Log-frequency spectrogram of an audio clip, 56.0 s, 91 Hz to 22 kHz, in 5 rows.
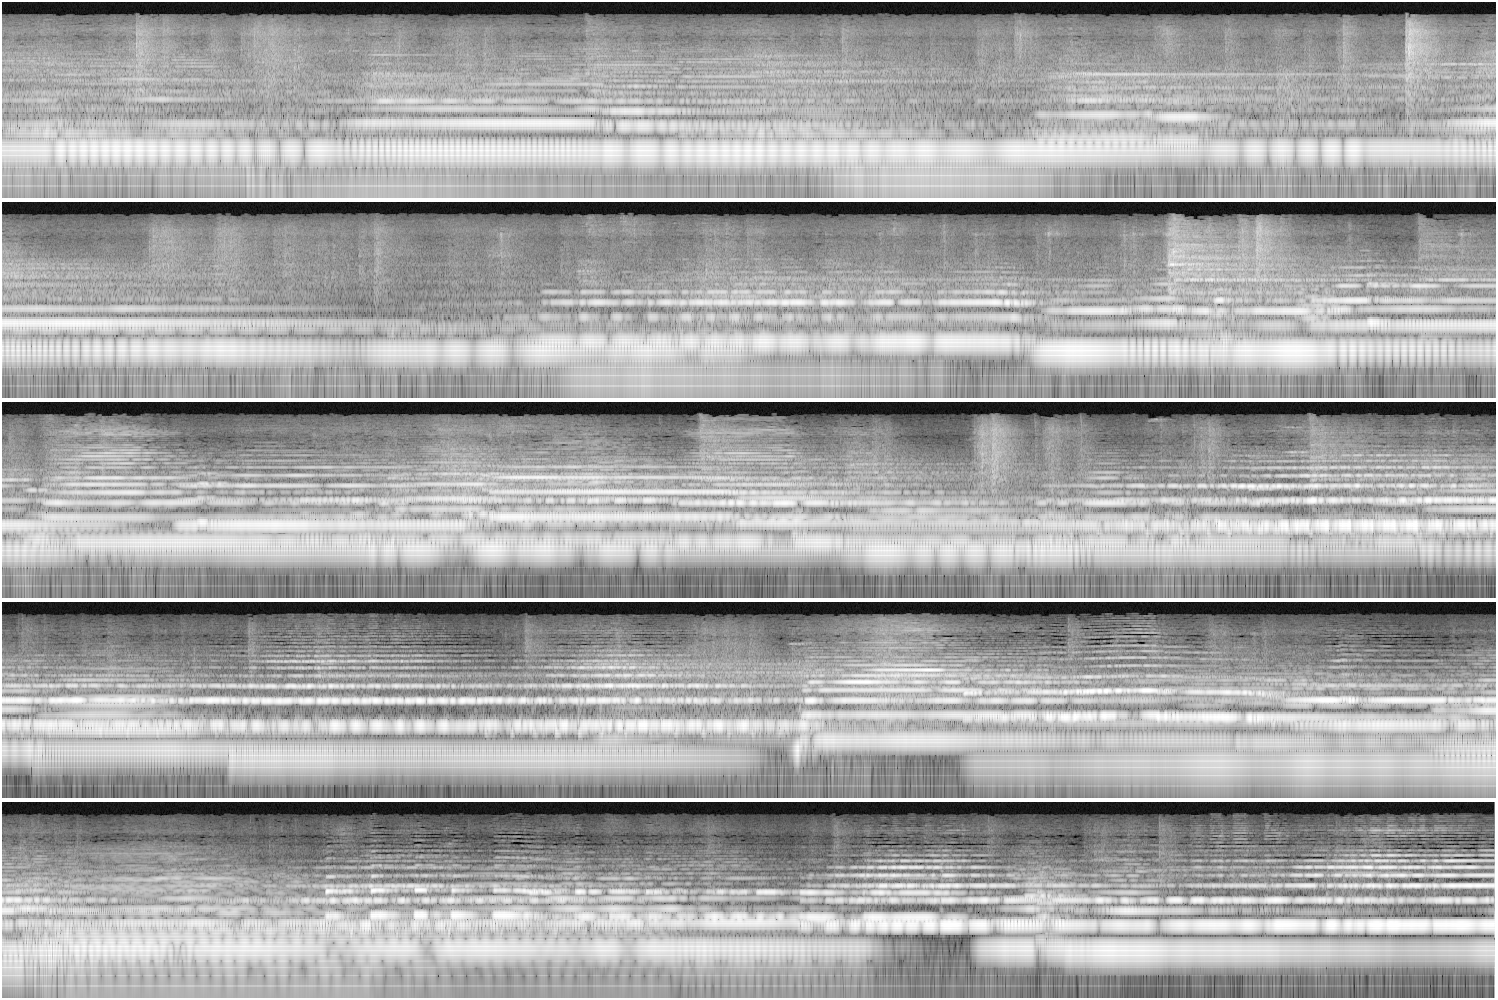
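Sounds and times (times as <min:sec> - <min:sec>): saxophone quartet holding notes: 0:00.0 - 0:56.0.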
